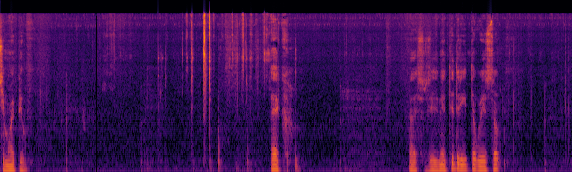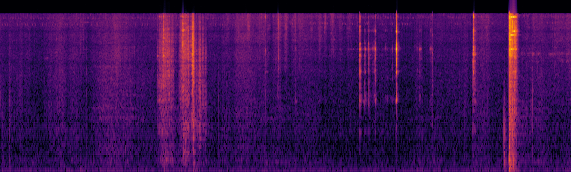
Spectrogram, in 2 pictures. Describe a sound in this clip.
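Small steel parts click and tap against each other as they are fitted together by hand.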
